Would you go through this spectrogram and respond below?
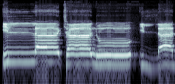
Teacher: İlla derken bir elif miktarı uzatıp Meddi tabii yapıyoruz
